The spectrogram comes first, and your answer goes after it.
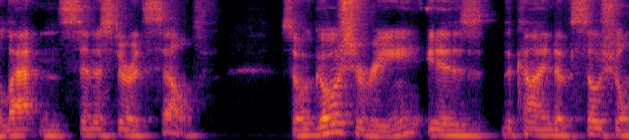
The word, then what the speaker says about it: gaucherie: So chapter 7 has the name The Gaucherie of Virtue. I'm not sure if I'm pronouncing that word right, but gauche, I've heard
